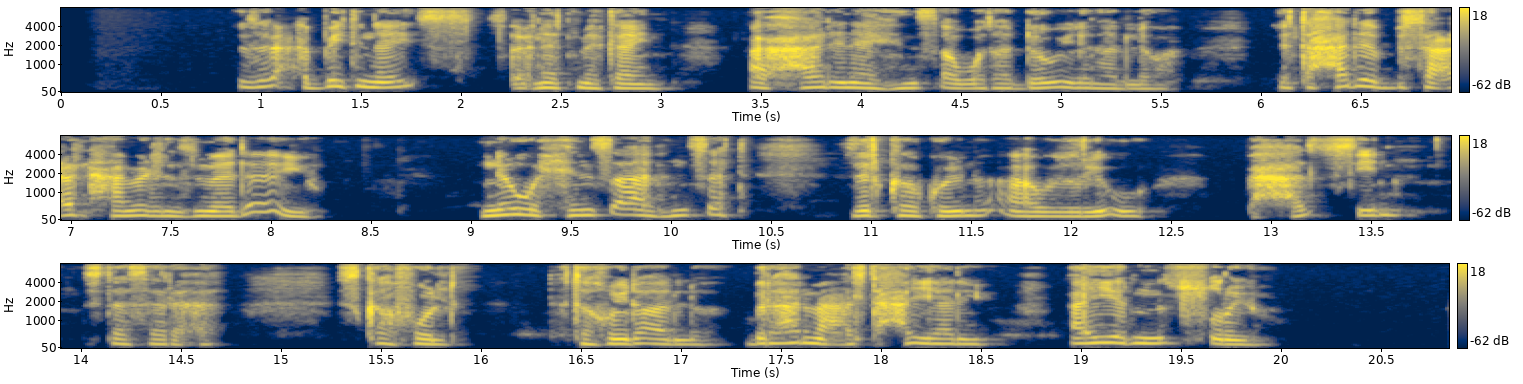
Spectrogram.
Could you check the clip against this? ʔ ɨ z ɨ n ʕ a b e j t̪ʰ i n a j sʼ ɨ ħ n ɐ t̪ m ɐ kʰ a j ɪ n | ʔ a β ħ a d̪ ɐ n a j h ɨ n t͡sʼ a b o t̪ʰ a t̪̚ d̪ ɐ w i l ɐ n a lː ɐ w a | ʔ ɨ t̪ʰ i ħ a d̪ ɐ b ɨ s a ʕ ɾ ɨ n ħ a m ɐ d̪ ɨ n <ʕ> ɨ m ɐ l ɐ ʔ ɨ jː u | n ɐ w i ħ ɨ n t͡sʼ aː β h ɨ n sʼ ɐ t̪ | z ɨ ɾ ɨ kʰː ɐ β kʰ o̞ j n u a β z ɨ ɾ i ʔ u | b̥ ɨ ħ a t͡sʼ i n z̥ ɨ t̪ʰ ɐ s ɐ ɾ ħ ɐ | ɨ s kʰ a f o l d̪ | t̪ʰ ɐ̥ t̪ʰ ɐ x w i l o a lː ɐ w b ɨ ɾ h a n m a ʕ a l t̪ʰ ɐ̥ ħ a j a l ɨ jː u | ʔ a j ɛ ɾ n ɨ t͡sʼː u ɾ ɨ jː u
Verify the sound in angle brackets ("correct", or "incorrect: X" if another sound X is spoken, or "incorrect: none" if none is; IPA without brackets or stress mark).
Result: incorrect: z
